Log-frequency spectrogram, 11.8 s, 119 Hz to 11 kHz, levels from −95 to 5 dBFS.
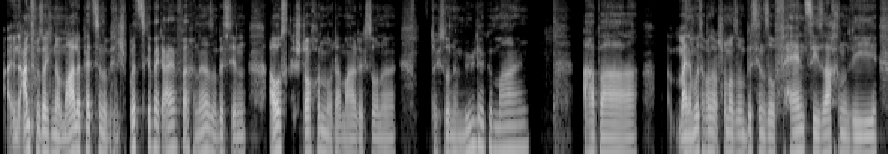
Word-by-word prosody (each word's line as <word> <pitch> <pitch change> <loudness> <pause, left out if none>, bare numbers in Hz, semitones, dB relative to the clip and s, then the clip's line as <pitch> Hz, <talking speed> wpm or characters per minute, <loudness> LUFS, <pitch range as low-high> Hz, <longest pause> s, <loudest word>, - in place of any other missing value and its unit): in - - 0
Anführungszeichen 120 -5 +5
normale 100 +6 +6
Plätzchen, 130 -1 0
so 105 - -2
'n - - -13
bisschen 100 -1 -10
Spritzgebäck 150 - 0
einfach, 145 +1 0
ne, 120 +6 -2
so 115 - -5
'n - - -10
bisschen 100 -1 -4 0.3
ausgestochen 120 0 +2
oder 100 -2 -4
mal 95 0 -2
durch 95 -1 -7
so 100 -1 -5
'ne 95 0 -8 0.5
durch - - -10
so 105 - -2
'ne 105 -1 -7
Mühle 140 +10 -5
gemahlen, 140 +1 -6 0.7
aber 100 -1 0 0.5
meine 105 0 +5
Mutter 125 +2 -1
macht 120 - 0
auch 110 - -2
schon 115 - -5
mal 110 - 0
so 110 - -5
'n 105 - -6
bisschen 115 -2 -3
so 105 -1 -2
fancy 115 +2 +1
Sachen 110 -1 0
wie 105 0 -2
110 Hz, 190 wpm, -26 LUFS, 100-125 Hz, 0.7 s, normale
